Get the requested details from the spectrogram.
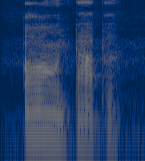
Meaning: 1. to paste 2. to stick
- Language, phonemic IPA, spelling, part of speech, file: Hunsrik, /ˈɔːnˌpapə/, aanbappe, verb, Hrx-aanbappe.ogg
